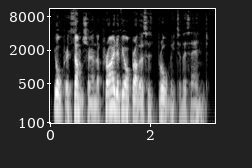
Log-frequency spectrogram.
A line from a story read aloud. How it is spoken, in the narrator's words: says rather bitterly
